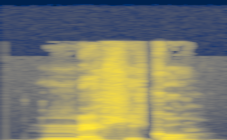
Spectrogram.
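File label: mexico, Spanish, male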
